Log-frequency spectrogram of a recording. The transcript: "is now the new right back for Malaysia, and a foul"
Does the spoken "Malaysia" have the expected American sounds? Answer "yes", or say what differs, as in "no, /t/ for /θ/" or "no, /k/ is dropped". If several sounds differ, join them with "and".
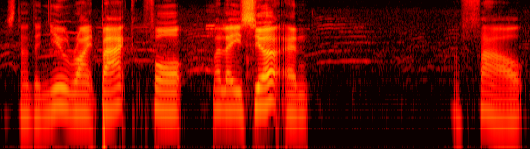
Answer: no, /z/ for /ʒ/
